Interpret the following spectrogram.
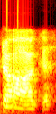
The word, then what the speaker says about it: Dawg: Junkyard Dawg. And the dog is spelled D-A-W-G, like dog.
